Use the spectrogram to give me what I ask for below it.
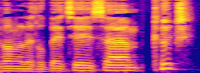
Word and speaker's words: Cwtch: And I do believe that Cwch is the correct pronunciation, though it's spelt C-W-T-C-H.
